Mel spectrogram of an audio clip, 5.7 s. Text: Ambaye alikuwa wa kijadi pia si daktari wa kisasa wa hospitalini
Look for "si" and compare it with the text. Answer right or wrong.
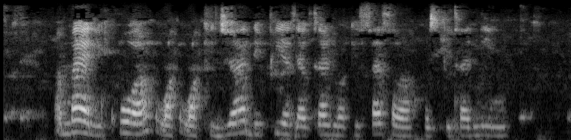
wrong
